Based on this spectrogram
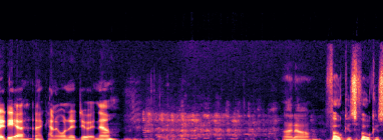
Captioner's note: audience laughing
